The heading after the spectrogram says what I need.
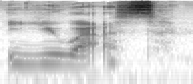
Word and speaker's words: Janus: Nope, it's spelled Janus. Janice, like Remus, but Janice. Like Jan-us, not Janice. Like, kind of like that.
